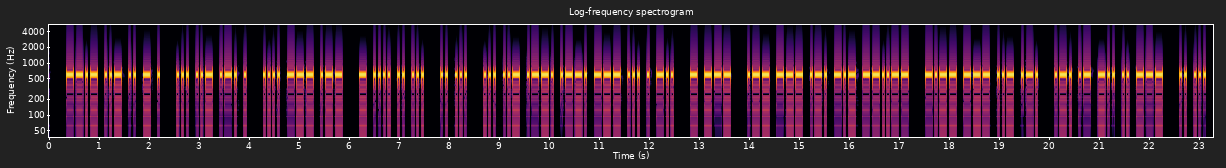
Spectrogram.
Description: Morse code, heard as a keyed tone, about 25 wpm, 600 Hz. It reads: QUITE SURE HOW THIS IS SUPPOSED TO WORK, YOUR RADIO IS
